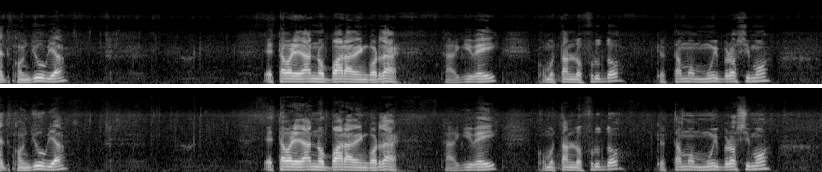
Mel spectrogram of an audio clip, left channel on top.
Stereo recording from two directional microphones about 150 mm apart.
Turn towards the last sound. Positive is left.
turn(degrees=-20)  # may be behind; listen again after turning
